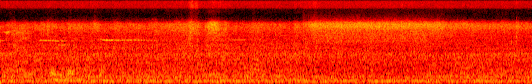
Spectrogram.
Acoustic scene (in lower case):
subway train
